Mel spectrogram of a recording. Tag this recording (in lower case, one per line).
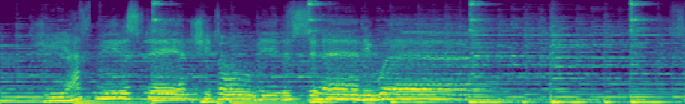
music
